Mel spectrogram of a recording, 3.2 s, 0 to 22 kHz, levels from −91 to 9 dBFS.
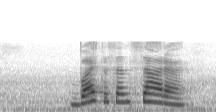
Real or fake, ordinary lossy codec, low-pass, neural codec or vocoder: real; AAC, 24 kbps; 5.4 kHz; none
